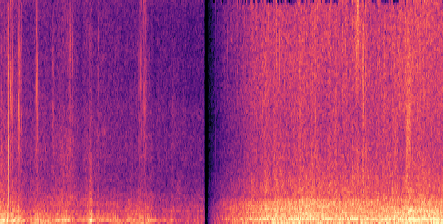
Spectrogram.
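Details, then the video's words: Angry wasps in a swarm around their nest; a wavering multi-toned buzz cuts out abruptly, then returns as a louder, brighter, more constant roar of wings. "Wasps Sound Effect - Hypnotic Wasp Buzzing Noise"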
